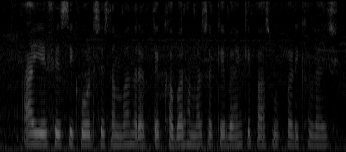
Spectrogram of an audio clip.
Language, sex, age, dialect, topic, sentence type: Magahi, female, 31-35, Western, banking, statement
